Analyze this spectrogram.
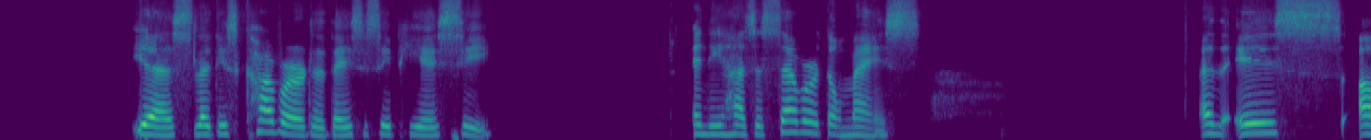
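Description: A young woman speaks calmly through a microphone on an online call.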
